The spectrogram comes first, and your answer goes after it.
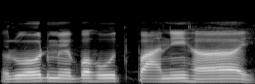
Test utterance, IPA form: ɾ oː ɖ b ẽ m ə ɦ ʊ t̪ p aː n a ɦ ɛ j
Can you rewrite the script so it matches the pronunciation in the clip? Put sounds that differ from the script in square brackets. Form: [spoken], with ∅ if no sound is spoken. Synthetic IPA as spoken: ɾ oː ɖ [m] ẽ [b] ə ɦ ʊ t̪ p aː n [i] ɦ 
